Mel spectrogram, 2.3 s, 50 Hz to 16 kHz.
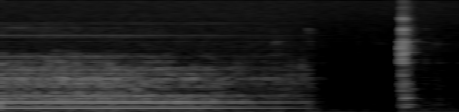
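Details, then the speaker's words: TVS Ntorq BS6 scooter with starting problem, mic placed near fuel pump; at key-on a steady low hum for about a second and a half then a click, fuel pump priming normally. "इससे यह आवाज आ रही है। इसका मतलब है कि हमारा फ्यूल पंप ठीक है।"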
